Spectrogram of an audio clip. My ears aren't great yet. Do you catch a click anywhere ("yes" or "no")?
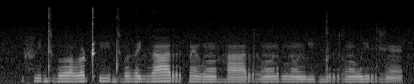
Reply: no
